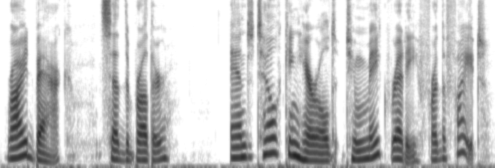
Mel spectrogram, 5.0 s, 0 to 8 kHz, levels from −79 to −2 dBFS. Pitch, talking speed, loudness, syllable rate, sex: 175 Hz, 180 wpm, -20 LUFS, 4.6 syllables/s, female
